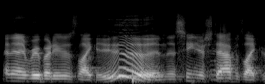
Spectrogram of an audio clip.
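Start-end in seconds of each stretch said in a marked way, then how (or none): 1.0-1.5 loud, high drawn-out ew; disgusted ew. Retold or imitated. Group watching the girl lick a cut, loud disgust. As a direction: recoil in disgust.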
